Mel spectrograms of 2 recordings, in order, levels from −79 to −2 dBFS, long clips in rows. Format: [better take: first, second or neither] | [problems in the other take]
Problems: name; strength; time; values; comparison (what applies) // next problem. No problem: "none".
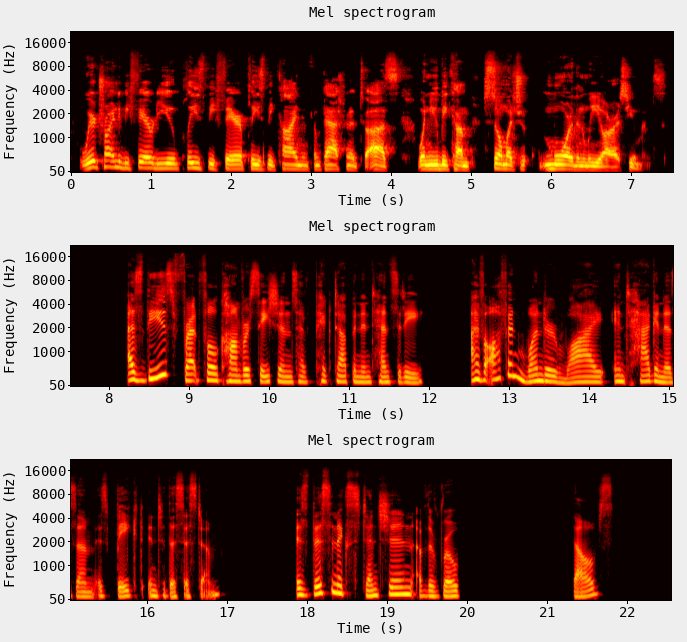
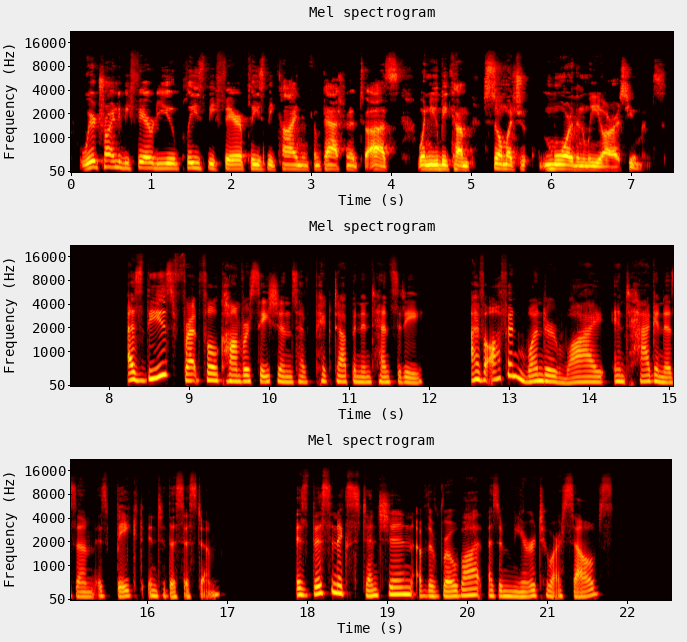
second | audio cutting out; at 20 s for 1.5 s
